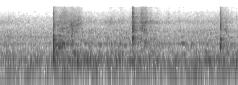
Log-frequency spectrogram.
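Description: A metal spoon stirring thick, creamy chicken curry in a wok, with two sharp knocks of the spoon against the pan, about half a second and a second and a half in.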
